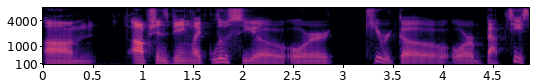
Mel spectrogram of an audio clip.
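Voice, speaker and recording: A very clean recording with a silent background, in a Spanish accent. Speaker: esports caster. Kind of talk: live commentary. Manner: casual, hesitant with fillers.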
